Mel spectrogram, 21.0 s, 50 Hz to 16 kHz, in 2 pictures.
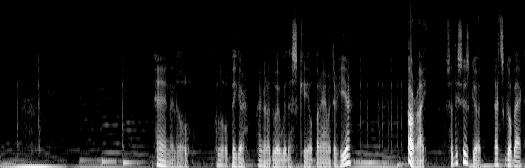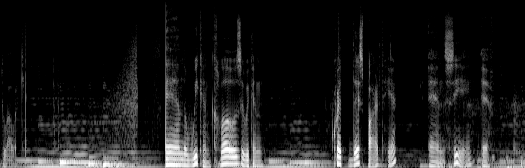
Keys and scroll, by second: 12.6 super+Tab, 18.2 super+q.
